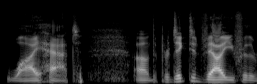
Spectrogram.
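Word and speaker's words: ŷ: The predicted value is also known as y hat. That's how this is pronounced, y hat.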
